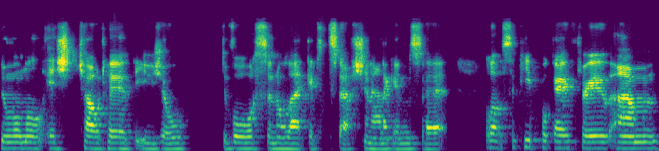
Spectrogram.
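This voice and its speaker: A woman with an English accent speaks at a very deep, low pitch. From England, Cornwall. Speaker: stuntwoman and skydiver. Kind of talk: interview. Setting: video call.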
